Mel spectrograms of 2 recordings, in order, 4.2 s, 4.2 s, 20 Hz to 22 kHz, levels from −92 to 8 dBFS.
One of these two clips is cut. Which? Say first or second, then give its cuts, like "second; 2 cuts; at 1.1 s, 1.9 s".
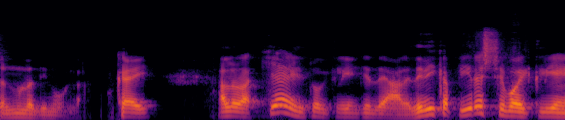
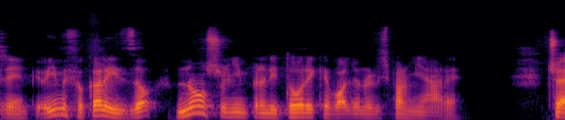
second; 1 cut; at 1.3 s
